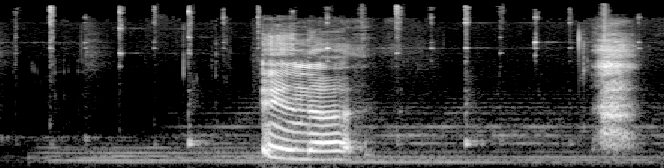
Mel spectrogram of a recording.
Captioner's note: sniffling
